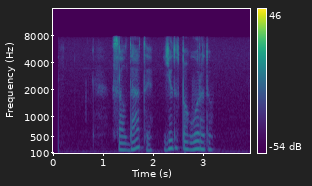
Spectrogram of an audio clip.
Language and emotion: Russian, neutral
